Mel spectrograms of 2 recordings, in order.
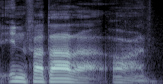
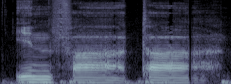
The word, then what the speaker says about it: Intifada: They were back during the Intifada, What's I'm promising? The Infadada. How do you say Israel? Infadada is Intifada.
